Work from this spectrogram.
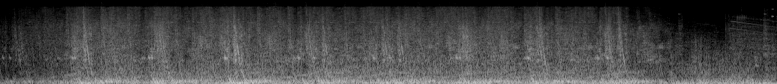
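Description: In the space combat game Rebel Galaxy, a destroyed target explodes in a loud, rumbling, sustained blast with deep booming low end and crackling debris bursts lasting several seconds.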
